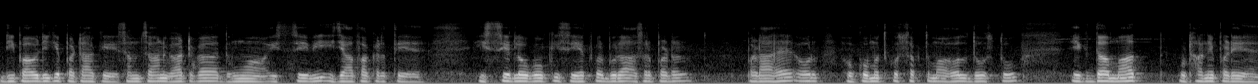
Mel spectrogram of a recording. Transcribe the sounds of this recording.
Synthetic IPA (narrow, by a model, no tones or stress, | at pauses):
d̪iːpaːwlikepɐʈakesə̃mt͡ʃaːnɡʱaːʈkad̪ʱũːaɪsːebʱiɪzaːfʰakɐɾt̪eɦɛ̃ː | ɪsːeloːɡõkiseːɦət̪pɐɾbʊɾaəsəɾp | pɐɽaɦɛɔːɾ | hʊkuːmət̪kosɐxt̪maːɦɔːld̪oːst̪õ | eːkd̪aːmaːt̪ | ʊʈʰaːnepɐɽeɦɛ̃ː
